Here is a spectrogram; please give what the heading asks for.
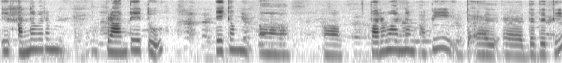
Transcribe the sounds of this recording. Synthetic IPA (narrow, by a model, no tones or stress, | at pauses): iɐnːɐʋɐɾɐmpɾaːnt̪eːt̪u | eːkɐm | pɐɾɐmaːnːɐmɐpi | d̪ɐd̪ɐt̪i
